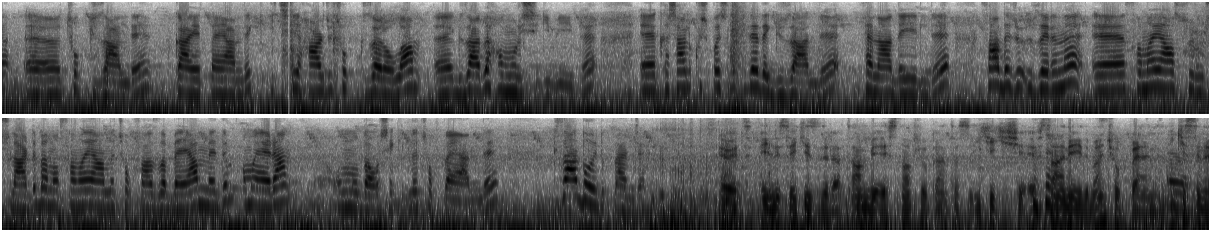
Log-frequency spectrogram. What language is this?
Turkish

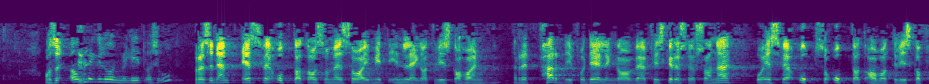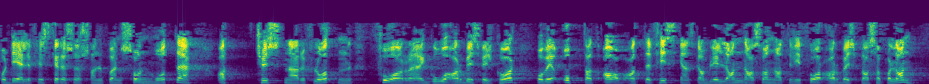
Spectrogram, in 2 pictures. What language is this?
Norwegian Nynorsk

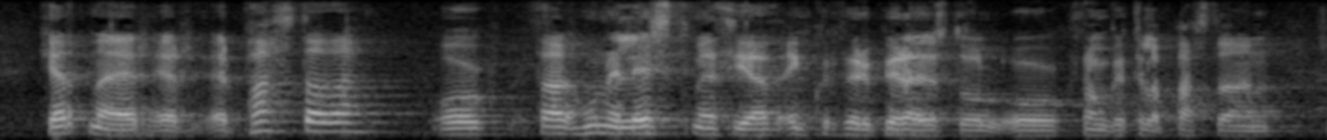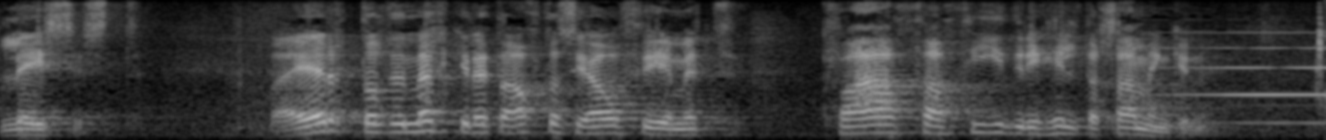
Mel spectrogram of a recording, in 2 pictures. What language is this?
Icelandic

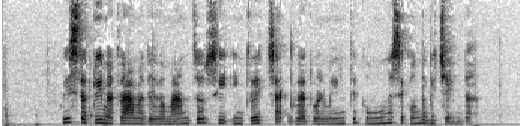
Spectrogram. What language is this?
Italian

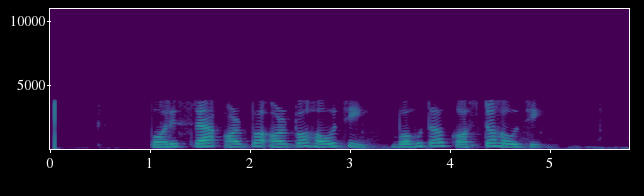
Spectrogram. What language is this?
Odia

